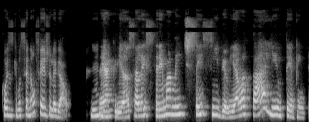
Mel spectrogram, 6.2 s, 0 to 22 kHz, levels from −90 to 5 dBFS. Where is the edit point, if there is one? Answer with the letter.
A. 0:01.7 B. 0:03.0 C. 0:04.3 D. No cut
A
